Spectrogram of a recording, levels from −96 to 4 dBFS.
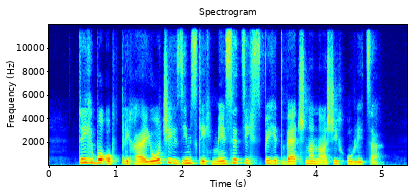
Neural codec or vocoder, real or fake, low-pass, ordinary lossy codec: codec, 24 kHz, 1.2 kbps, DualCodec; fake; none; none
